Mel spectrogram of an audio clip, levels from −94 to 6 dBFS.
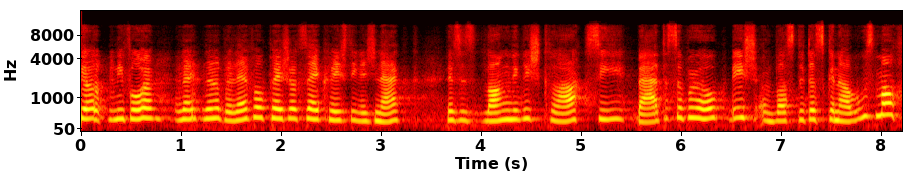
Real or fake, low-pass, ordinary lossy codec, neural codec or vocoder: fake; 10.8 kHz; Opus, 64 kbps; codec, 16 kHz in and 24 kHz out, 0.4 kbps, LongCat-Audio-Codec, two codebook decoder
